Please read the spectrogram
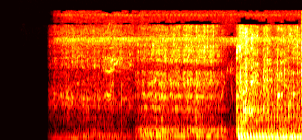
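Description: A lion's roar, a low rumbling sound that builds about a second in. Just before the end, the song's backing music starts suddenly and loudly.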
